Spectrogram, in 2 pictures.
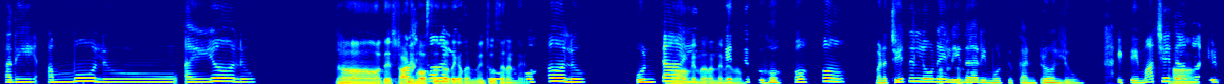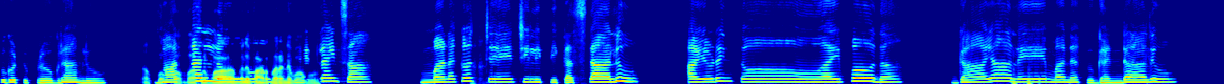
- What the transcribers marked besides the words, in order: singing: "అమ్మోలూ అయ్యోలు"; singing: "అమ్మోలూ"; in English: "స్టార్టింగ్‌లో"; singing: "ఆహాలు ఓహోలు ఉంటాయి వెతుకు హోహోహో … గాయాలే మనకు గండాలు"; other noise; singing: "వార్తల్లో"; other background noise; singing: "అయోడీన్‌తో"; chuckle
- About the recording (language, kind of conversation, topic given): Telugu, podcast, దుఃఖ సమయాల్లో సంగీతం మీకు ఎలా సహాయపడింది?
